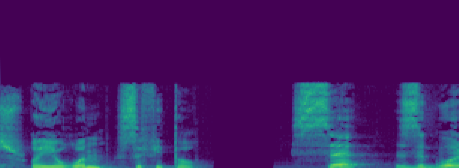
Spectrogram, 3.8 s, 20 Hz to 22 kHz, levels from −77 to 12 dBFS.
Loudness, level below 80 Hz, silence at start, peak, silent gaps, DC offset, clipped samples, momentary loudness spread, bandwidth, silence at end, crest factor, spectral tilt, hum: -15 LUFS; -48 dBFS; 0 s; 0 dBFS; 1.79-2.27 s; under 0.1%; under 0.1%; 12 LU; 12 kHz; 0 s; 16 dB; -4 dB/octave; none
